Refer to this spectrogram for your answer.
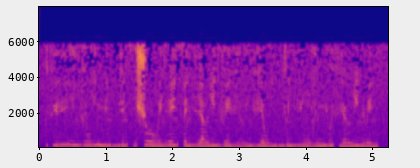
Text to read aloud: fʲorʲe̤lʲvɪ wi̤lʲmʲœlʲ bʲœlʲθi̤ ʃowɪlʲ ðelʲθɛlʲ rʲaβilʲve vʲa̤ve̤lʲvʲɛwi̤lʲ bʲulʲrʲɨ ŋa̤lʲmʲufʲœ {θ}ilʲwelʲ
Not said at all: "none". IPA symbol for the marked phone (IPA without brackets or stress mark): β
